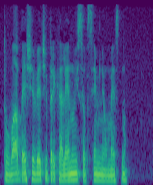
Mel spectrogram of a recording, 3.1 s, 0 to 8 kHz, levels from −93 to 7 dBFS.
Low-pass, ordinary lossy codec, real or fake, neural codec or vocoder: 7.2 kHz; MP3, 48 kbps; fake; vocoder, 22.05 kHz, 80 mel bands, Vocos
